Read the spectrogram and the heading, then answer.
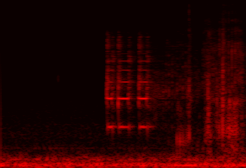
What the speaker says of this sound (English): Whoops, there goes my phone.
